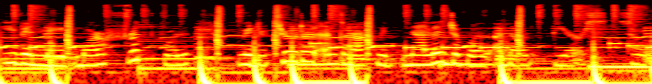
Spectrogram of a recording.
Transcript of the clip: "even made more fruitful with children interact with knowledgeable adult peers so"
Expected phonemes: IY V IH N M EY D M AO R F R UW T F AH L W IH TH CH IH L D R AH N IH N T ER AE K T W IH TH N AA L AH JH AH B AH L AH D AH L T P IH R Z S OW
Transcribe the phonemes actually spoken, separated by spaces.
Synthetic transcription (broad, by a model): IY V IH N M EY D M AO R F R UW T F AH L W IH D CH IH L D R AH N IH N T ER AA K T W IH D N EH L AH JH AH B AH L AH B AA W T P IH R S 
